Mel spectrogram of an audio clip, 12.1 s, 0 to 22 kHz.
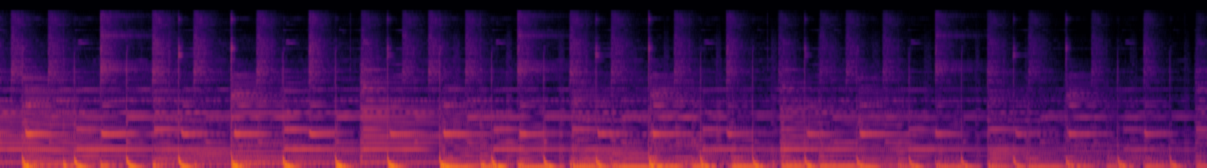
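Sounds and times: electronic music with kick drum: 0.0 - 12.0.

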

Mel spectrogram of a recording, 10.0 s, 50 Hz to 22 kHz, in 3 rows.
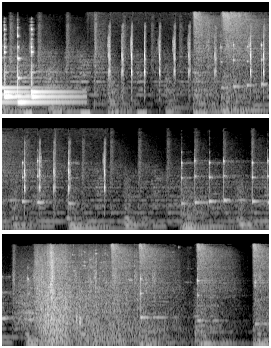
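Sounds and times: quick light ticking beat: 1.1 - 4.8.

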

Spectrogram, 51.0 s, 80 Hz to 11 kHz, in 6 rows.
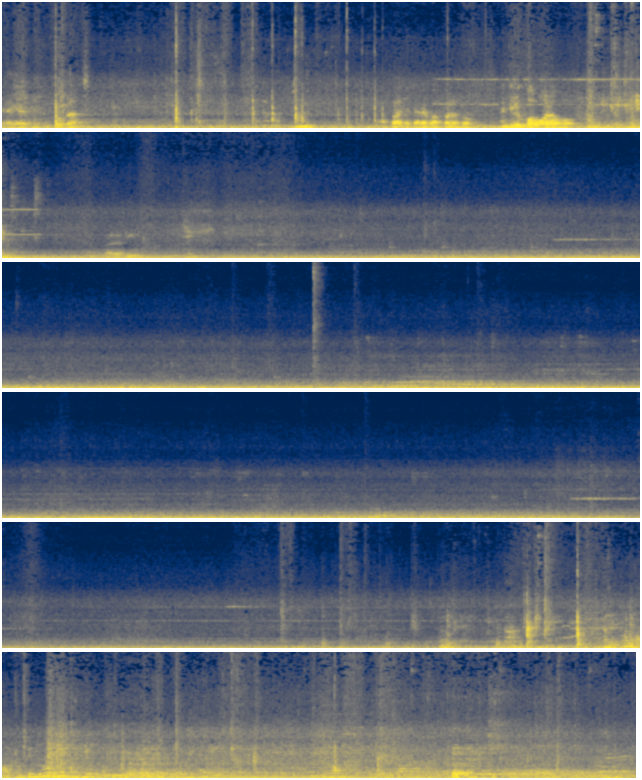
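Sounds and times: elevator hum and rumble: 0.0 - 50.9.

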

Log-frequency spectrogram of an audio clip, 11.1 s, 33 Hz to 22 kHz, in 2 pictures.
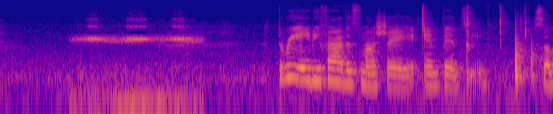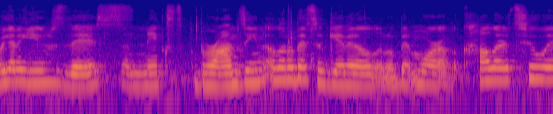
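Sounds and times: high chirping tone: 0.7 - 2.0.

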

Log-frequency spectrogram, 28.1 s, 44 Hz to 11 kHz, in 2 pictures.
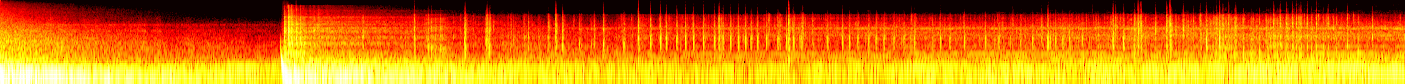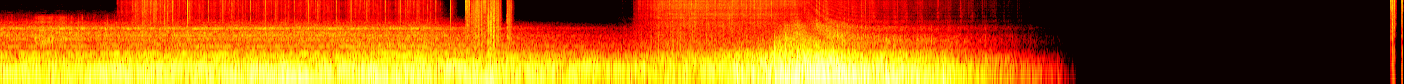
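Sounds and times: low rumble: 0.0 - 7.6, 15.2 - 24.3
dark horror-style music: 0.0 - 23.2
crackles and clicks: 4.2 - 13.6, 15.2 - 19.2, 20.4 - 24.3
loud rush of noise: 15.2 - 19.2, 20.3 - 24.2.

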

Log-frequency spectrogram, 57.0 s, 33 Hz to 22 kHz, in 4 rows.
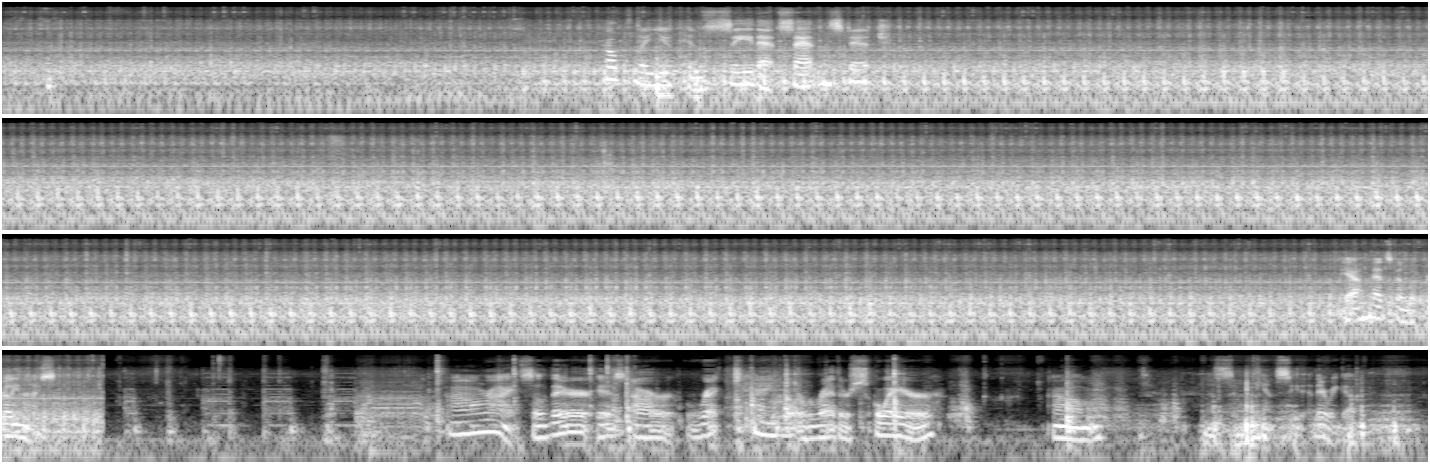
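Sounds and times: embroidery machine stitching: 0.0 - 43.8, 44.5 - 51.2.

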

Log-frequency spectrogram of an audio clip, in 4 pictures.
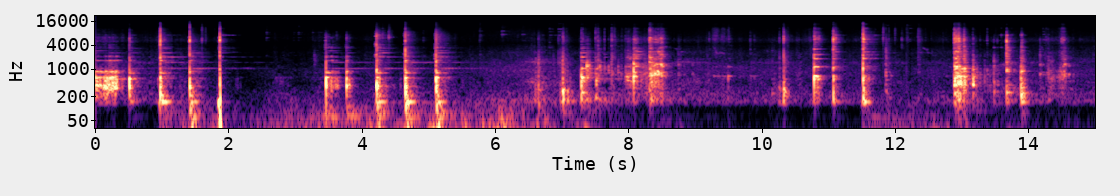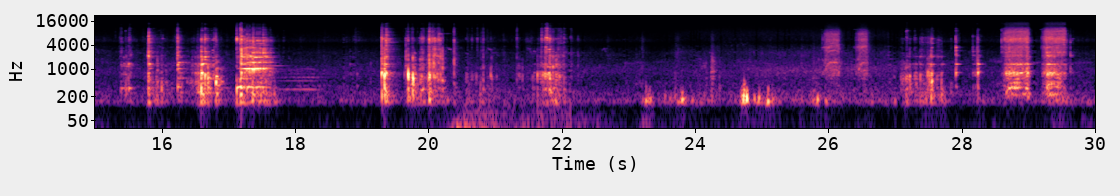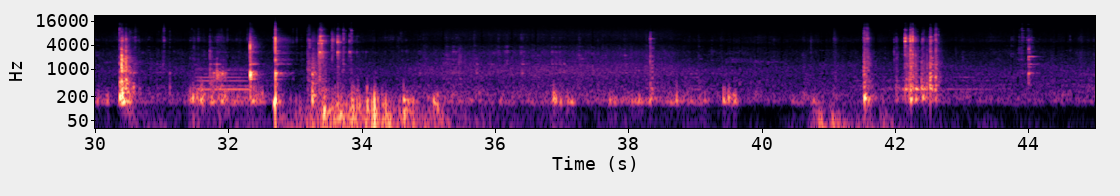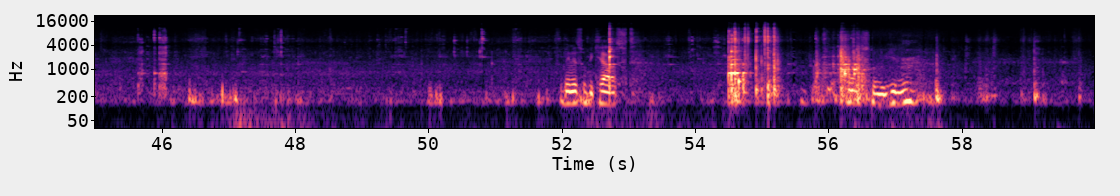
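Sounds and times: metal clanks: 0.0 - 9.7, 10.8 - 14.7, 19.3 - 22.8, 30.4 - 37.0, 40.7 - 43.0, 46.9 - 51.4
hammer striking metal pots: 0.4 - 2.7, 3.3 - 8.6, 10.8 - 14.0.

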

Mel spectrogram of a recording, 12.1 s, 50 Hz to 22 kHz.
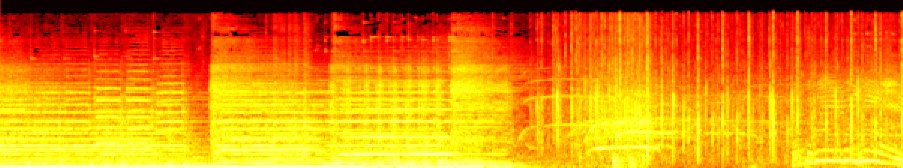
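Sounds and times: people cheering: 6.7 - 12.0
audience applause: 6.8 - 12.0.

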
